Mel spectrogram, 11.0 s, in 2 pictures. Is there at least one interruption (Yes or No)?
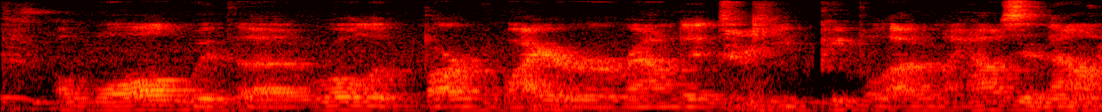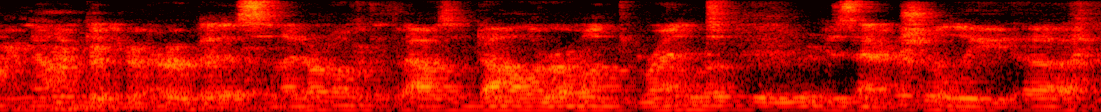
Yes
